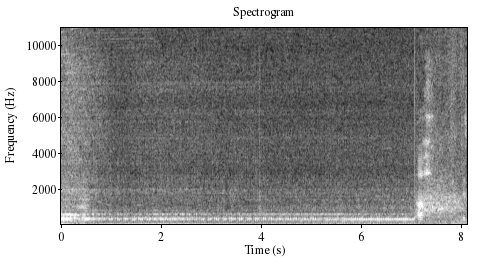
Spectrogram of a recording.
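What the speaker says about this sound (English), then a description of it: "That rumble is definitely unique to the STi, and once you hear it, you definitely know it's a Subaru coming." A 2018 Subaru WRX STI boxer engine idles with a steady, low, throbbing rumble for several seconds, close and even, before a brief shift in tone near the end.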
